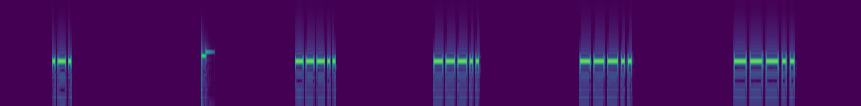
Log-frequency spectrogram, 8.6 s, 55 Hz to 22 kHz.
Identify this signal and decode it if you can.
Morse code, heard as a keyed tone, about 40 wpm, spaced as for 8 wpm, 700 Hz. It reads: R 8888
